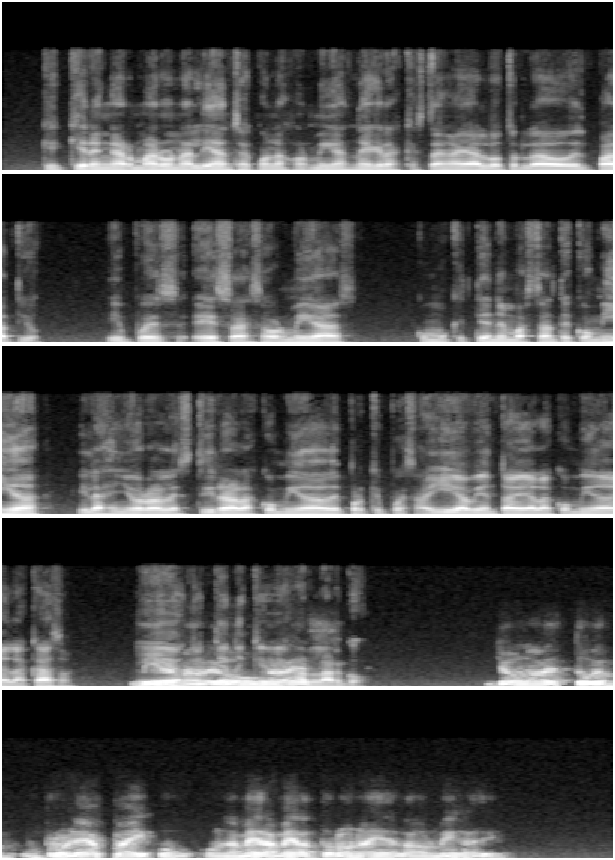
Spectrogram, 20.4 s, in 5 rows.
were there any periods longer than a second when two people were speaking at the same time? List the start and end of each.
13.1-14.3

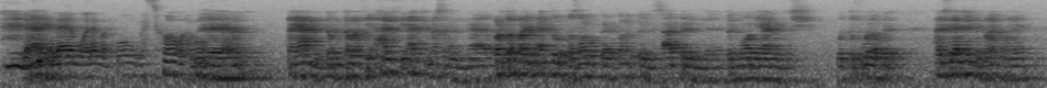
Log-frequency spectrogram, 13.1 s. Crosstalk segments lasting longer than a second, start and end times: none

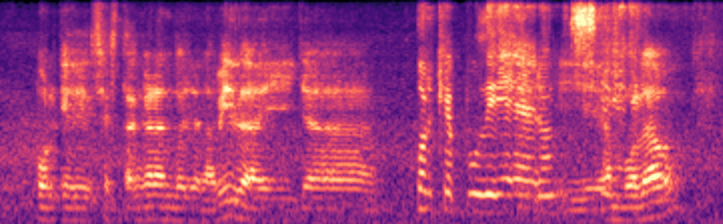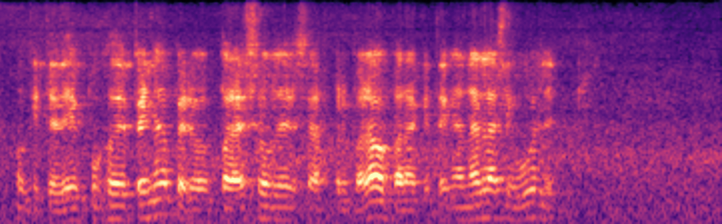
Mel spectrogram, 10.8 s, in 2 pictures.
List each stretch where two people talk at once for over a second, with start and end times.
3.8-5.0

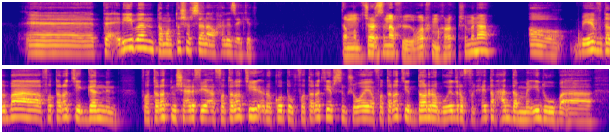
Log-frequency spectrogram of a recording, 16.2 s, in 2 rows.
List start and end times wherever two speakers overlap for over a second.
none

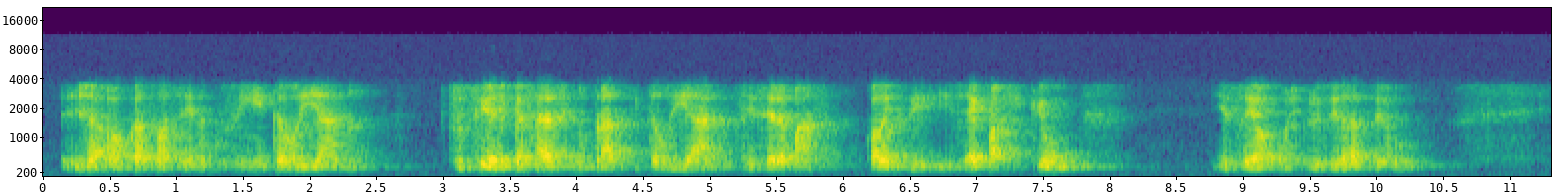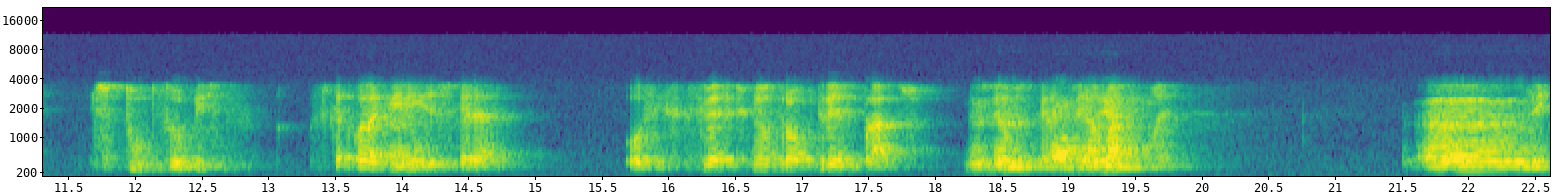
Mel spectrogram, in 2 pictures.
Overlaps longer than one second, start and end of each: 18.3-19.5

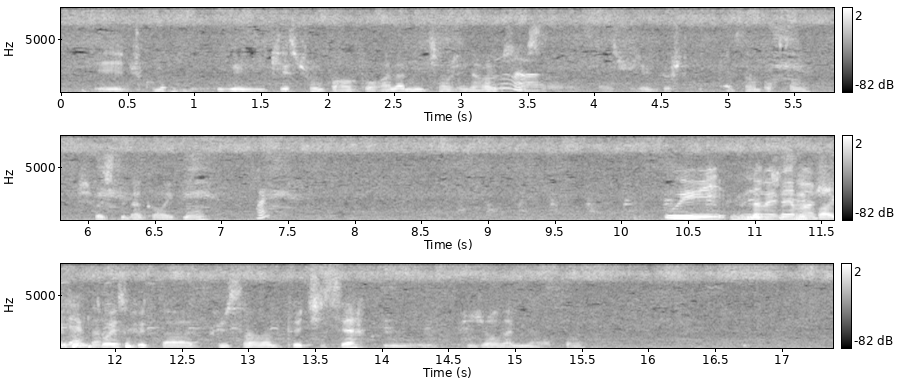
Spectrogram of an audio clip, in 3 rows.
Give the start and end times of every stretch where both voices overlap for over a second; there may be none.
10.5-11.9

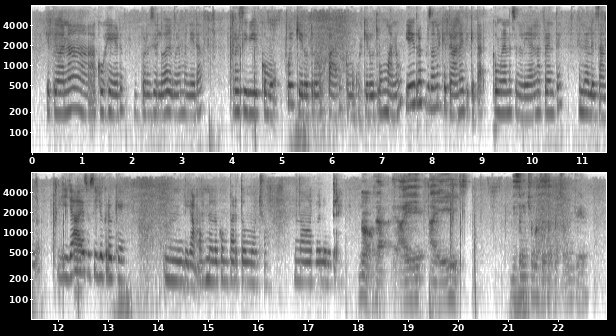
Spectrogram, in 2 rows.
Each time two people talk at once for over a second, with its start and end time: none

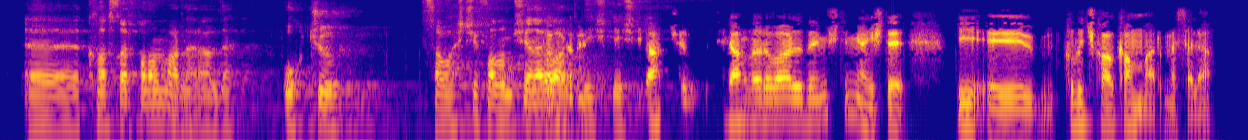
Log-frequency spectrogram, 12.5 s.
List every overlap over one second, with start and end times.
none

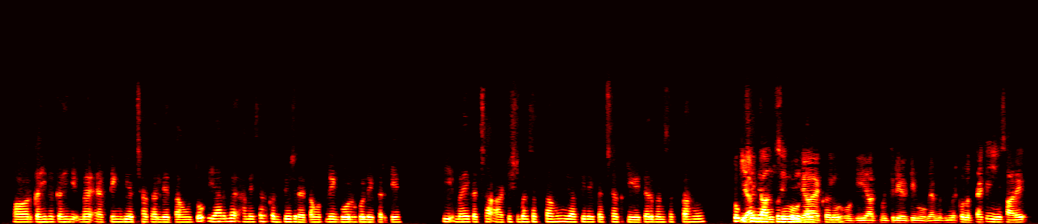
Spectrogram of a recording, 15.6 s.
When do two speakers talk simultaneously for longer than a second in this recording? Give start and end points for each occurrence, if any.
11.1-12.7

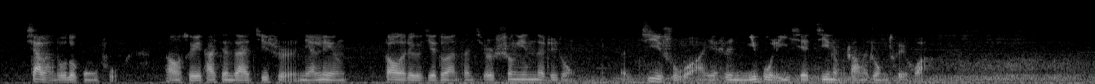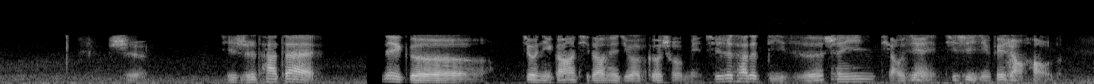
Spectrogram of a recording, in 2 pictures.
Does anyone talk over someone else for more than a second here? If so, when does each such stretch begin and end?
none

